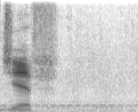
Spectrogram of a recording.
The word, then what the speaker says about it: GIF: who came up with the format said is pronounced Jif yeah except I don't I saw a video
